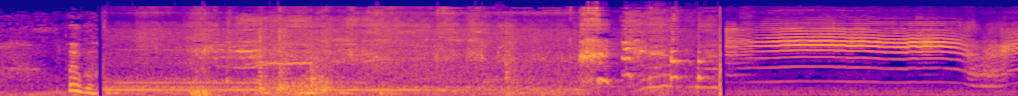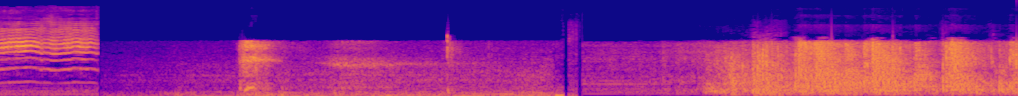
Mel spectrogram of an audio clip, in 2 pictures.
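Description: A kitten gives a long, high, wavering meow that rises and then dips, between bursts of noise.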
